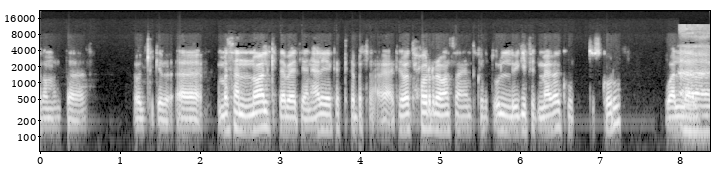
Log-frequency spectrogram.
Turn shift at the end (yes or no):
yes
